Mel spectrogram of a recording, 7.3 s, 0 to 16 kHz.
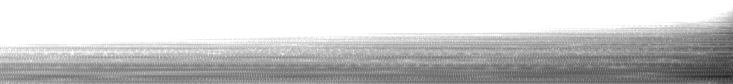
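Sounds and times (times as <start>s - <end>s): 
piano: 0.0s - 7.3s.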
